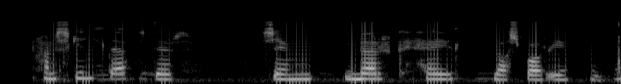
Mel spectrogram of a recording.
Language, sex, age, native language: Icelandic, other, 13, Icelandic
